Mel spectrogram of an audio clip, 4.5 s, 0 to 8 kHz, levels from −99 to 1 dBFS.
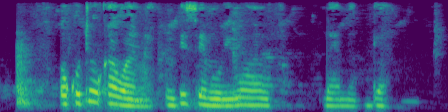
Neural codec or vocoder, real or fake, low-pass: none; real; 7.2 kHz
